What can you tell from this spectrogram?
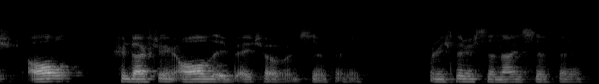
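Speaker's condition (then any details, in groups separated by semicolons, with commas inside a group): Tongue cancer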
